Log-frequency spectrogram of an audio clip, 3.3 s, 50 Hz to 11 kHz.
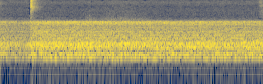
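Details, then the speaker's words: Icom 756 Pro receiver with an MFJ-1026 noise cancelling signal enhancer, in bad band conditions. A steady hiss with rising humps of hash filling the band and no clear signal: radio frequency interference noise from a dishwasher running downstairs. "all those humps there are coming from my dishwasher that's running downstairs"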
